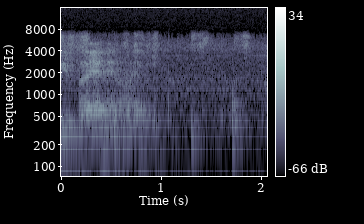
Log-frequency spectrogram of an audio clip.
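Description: Quiet strokes of a marker writing on a whiteboard, with a faint low voice during the first second.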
